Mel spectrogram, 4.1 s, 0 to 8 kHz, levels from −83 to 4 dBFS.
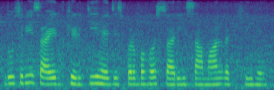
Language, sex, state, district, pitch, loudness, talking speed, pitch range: Hindi, female, Uttar Pradesh, Lucknow, 205 Hz, -16 LUFS, 160 wpm, 200-215 Hz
